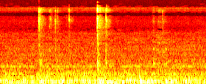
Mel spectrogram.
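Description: Laptop keyboard keys being tapped as a number is typed: a handful of light, separate clicks.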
